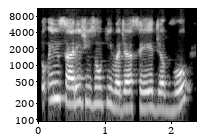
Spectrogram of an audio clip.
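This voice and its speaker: A man's voice: high voice, a little mellow. A man with a Pakistani accent lecturing on law in a didactic way, reading points out and explaining them. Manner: didactic, slows down markedly for read-out passages. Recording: dull lo-fi recording.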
